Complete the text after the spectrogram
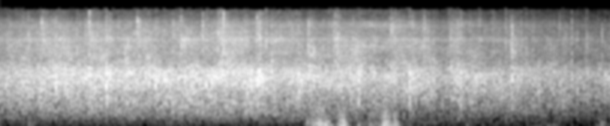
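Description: An audience applauds steadily, a dense wash of many hands clapping at an even level throughout, with a few low murmurs or cheers rising briefly in the middle.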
